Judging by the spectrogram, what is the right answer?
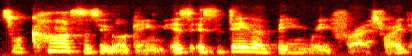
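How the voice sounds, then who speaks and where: Very fast speech over noticeable background noise. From Ireland. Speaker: industry expert presenter. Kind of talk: webinar presentation. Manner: many filler words and restarts.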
